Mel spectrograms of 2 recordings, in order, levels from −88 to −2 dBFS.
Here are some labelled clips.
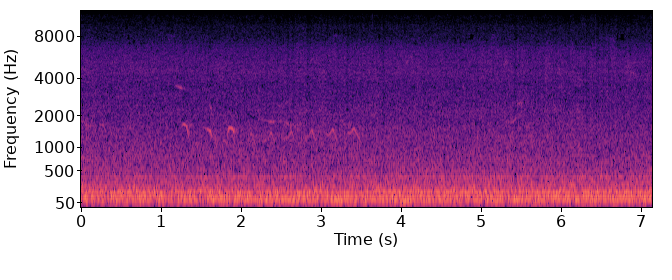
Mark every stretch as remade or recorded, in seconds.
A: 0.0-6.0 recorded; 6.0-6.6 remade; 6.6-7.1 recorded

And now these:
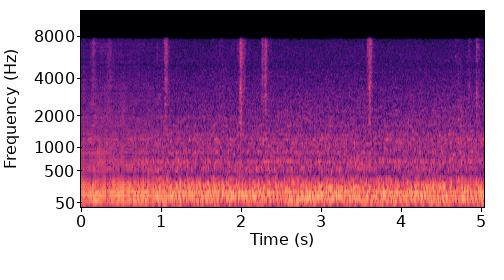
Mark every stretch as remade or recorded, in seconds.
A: 0.0-0.9 remade; 0.9-5.0 recorded

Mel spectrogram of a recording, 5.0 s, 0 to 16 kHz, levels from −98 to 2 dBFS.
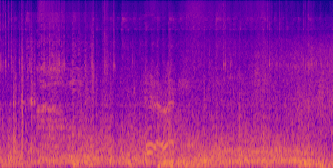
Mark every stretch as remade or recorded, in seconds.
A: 0.0-5.0 remade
